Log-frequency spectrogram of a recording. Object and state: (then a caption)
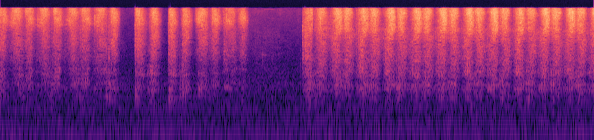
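Leather loafer being brushed. A light brown leather loafer fitted with a wooden shoe tree is held in hand and vigorously brushed with a wooden-backed horsehair brush. Quick, steady back-and-forth strokes make a bright, airy swishing with a brief pause near the middle before the brushing resumes louder.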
